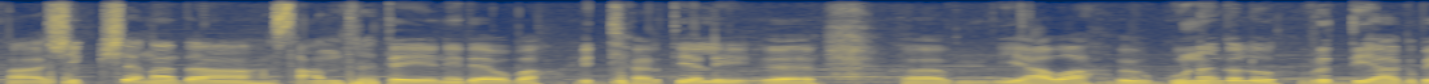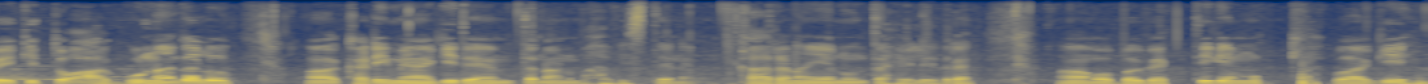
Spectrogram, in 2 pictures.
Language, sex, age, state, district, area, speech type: Kannada, male, 18-30, Karnataka, Dakshina Kannada, rural, spontaneous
